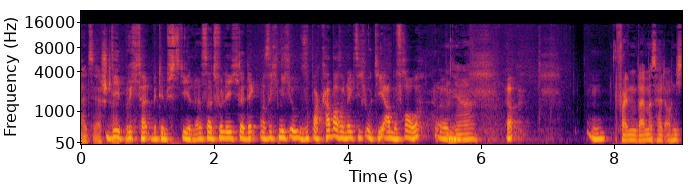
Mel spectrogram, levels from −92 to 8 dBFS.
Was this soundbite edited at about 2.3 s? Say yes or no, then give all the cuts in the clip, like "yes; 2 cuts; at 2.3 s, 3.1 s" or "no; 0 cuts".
yes; 1 cut; at 2.3 s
